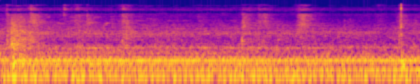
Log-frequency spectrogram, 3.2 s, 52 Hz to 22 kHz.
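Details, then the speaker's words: Bosch Serie 4 washing machine, new, recorded three to four metres away during the final spin of the last four to five minutes: very quiet, faint steady low hum with a soft even whir, no knocking or grinding. Normal spin. "yeah it's a very very quiet machine and that only goes into the absolute spinning like this for the last of the four or five minutes"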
